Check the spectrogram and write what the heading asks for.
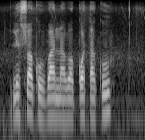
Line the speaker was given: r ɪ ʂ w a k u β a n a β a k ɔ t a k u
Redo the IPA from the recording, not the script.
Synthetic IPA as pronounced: l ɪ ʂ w a k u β a n a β a k ɔ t a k u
